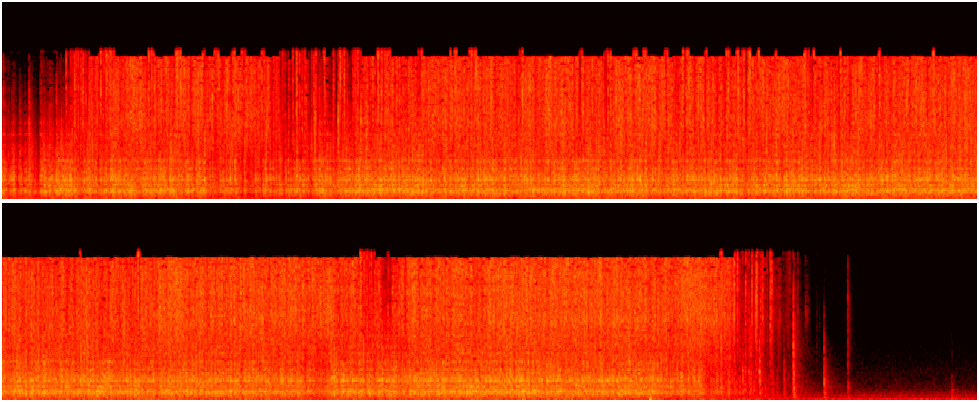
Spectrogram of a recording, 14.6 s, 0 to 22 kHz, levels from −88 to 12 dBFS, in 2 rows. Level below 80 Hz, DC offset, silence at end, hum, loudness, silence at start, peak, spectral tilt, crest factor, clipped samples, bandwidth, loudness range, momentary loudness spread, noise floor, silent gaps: -54 dBFS; under 0.1%; 0.15 s; none; -21 LUFS; 0 s; -4 dBFS; 0 dB/octave; 20 dB; under 0.1%; 17.5 kHz; 2 LU; 5 LU; -50 dBFS; none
